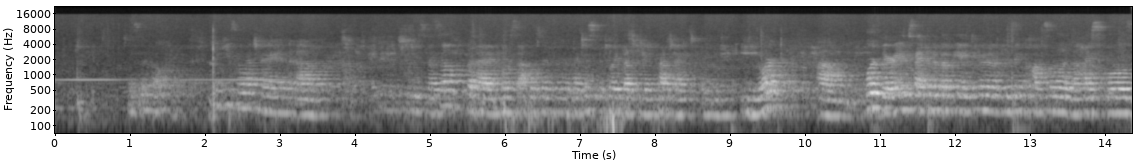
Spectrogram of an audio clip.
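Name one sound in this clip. A woman speaks with animation into a microphone, heard through loudspeakers.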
